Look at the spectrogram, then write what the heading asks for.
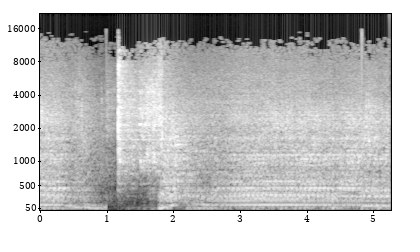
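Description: Dodge Challenger Hellcat's supercharged 6.2-litre Hemi V8, running with the supercharger belt off, is shut off about a second in, then cranked and restarted, settling into a steady idle. It is being started and stopped to listen for an intermittent chatter, which the owner describes as valve chatter on start-up.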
